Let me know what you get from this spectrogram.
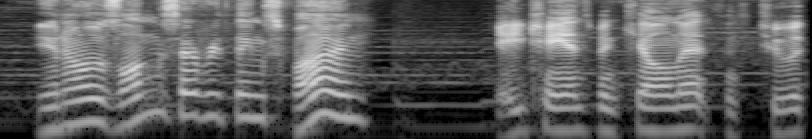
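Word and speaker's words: Achane: I like Achan.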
